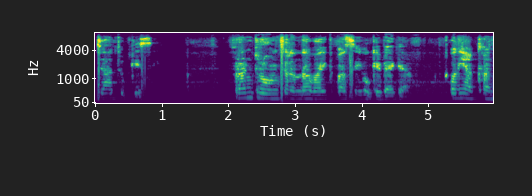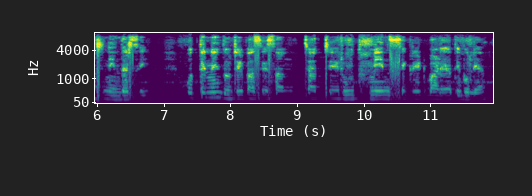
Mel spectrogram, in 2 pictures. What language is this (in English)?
Punjabi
